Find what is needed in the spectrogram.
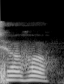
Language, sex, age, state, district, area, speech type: Sindhi, female, 30-45, Gujarat, Surat, urban, read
